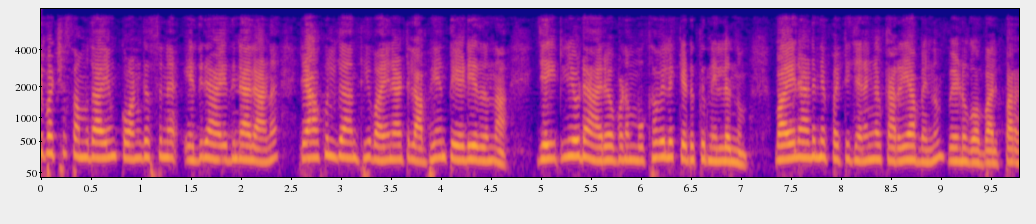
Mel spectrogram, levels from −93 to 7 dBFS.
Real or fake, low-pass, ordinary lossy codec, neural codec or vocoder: fake; 7.2 kHz; none; vocoder, 22.05 kHz, 80 mel bands, WaveNeXt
